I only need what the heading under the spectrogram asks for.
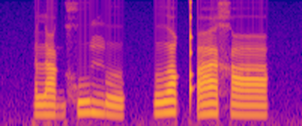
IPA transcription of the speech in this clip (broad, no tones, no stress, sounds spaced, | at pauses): l ɑ ɡ x u ŋ ɤ | ɤ qʼ a x ɑ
